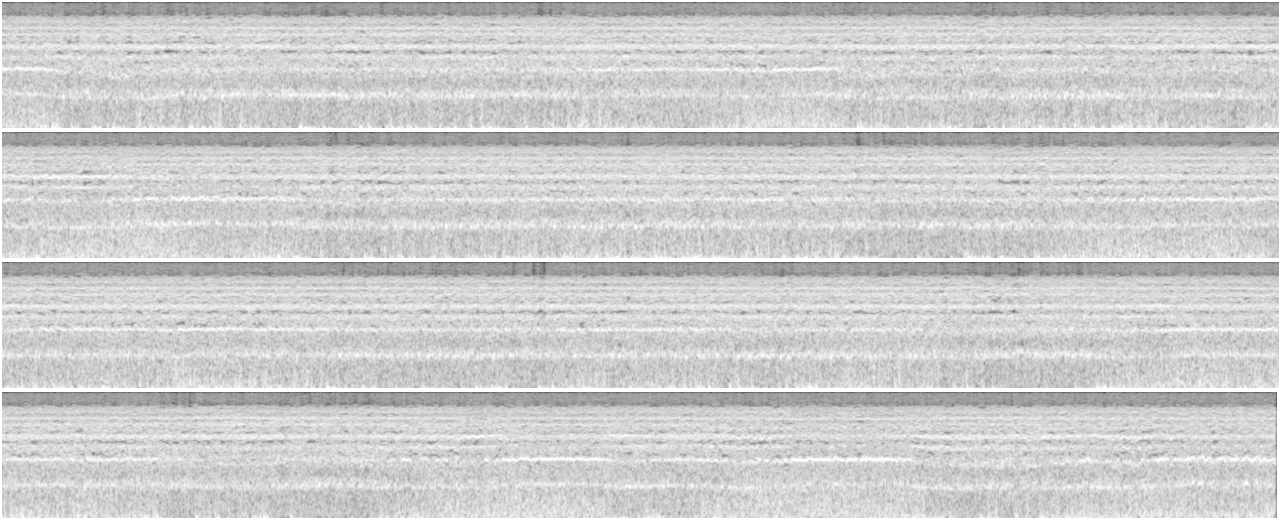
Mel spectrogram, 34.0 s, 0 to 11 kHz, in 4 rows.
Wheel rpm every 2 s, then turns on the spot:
230, 230, 220, 220, 220, 230, 230, 230, 230, 230, 230, 230, 230, 230, 220, 220, 220.
none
